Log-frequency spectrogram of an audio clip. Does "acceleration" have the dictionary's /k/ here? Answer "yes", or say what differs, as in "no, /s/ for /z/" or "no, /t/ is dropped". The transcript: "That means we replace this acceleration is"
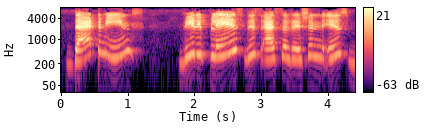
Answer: no, /k/ is dropped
